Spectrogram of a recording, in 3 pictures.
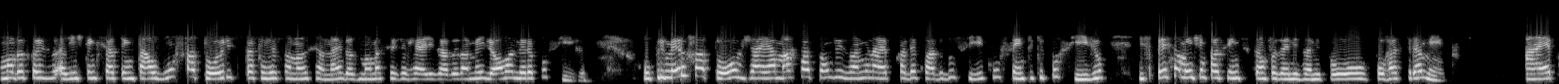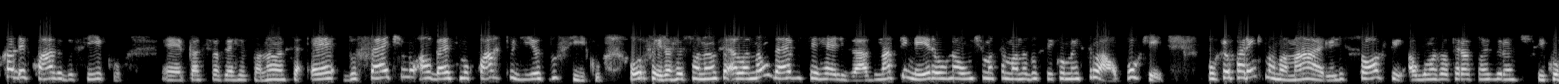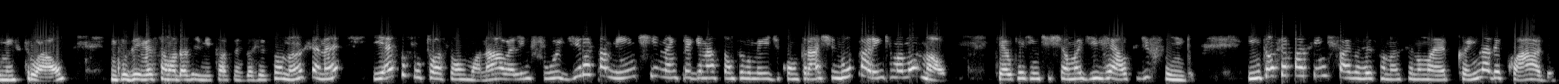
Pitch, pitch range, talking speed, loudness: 270 Hz, 240-300 Hz, 190 wpm, -14 LUFS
